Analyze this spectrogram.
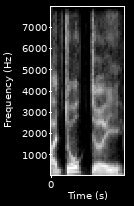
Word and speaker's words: โชคชัย: ชื่อ ว่า หมู่ บ้าน โชคชัย หรือ บาง ที ก็ ออก เสียง ว่า โจ๊กเจย หมู่ บ้าน นี้ อยู่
